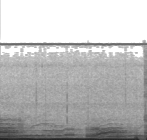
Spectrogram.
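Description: Background music: a steady held low chord with a wavering melody line rising and falling above it.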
